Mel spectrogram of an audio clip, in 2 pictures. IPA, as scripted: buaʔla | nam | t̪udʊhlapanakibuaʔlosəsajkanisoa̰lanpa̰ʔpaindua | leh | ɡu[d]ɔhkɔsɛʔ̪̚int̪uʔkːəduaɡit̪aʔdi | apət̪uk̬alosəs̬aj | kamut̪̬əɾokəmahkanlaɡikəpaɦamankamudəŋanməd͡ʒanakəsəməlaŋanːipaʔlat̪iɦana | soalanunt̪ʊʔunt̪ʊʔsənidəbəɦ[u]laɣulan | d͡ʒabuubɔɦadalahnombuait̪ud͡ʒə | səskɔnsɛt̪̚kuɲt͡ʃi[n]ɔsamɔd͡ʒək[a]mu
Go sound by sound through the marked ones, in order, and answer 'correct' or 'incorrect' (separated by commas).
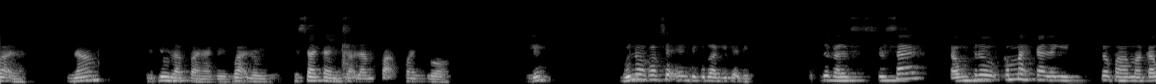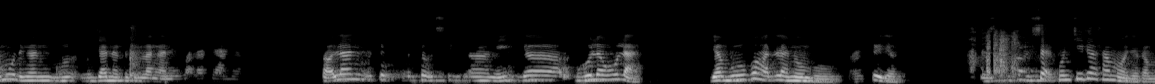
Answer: incorrect, correct, incorrect, correct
